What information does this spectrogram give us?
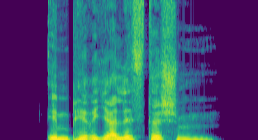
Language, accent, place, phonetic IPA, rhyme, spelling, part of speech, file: German, Germany, Berlin, [ˌɪmpeʁiaˈlɪstɪʃm̩], -ɪstɪʃm̩, imperialistischem, adjective, De-imperialistischem.ogg
- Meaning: strong dative masculine/neuter singular of imperialistisch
